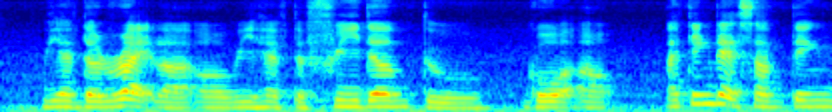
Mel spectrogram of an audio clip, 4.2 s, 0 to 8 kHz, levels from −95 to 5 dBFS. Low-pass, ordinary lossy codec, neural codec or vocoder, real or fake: none; none; none; real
